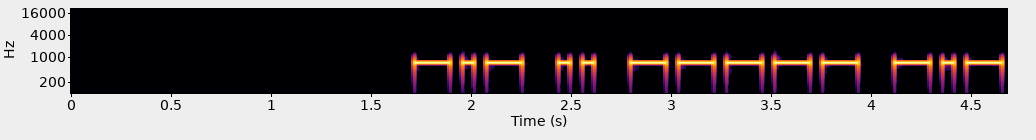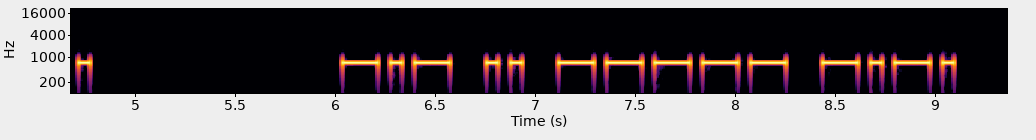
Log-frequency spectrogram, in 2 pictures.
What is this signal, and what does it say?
Morse code, heard as a keyed tone, about 21 wpm, 700 Hz. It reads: KI0C KI0C
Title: USA Call Signs - 4 Characters - Repeated 2x - 20wpm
